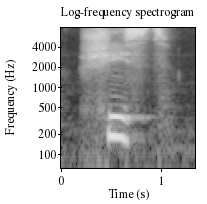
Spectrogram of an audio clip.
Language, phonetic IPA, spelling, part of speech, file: Ukrainian, [ʃʲisʲtʲ], шість, numeral, Uk-шість.ogg
- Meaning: six (6)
